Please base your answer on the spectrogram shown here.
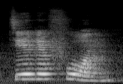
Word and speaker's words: телефон: Example, телефон. Телефон. The accent is on the O. Телефон. So, E we pronounce like E.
